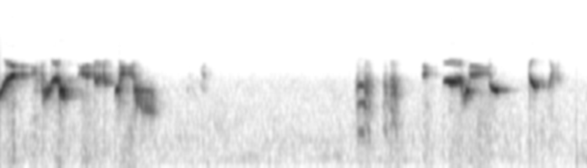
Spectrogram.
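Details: Kacer, the oriental magpie-robin, singing a training song for other birds: a rich burst of warbled, scratchy phrases, a long silent gap, then clipped harsh notes and bright whistled slurs.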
